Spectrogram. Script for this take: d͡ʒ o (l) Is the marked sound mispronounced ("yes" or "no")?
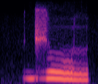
no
